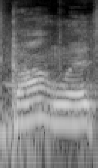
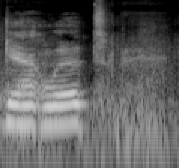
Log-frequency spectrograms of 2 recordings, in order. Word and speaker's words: gauntlet: the longest time um I mispronounced it as Gauntlet for the longest time but it is indeed Gant lit now is it like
